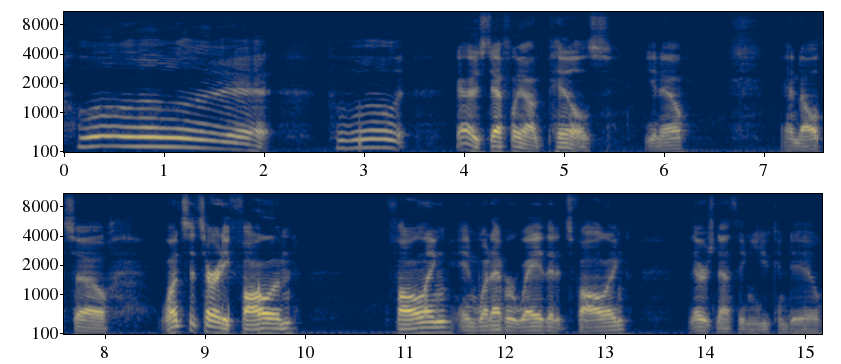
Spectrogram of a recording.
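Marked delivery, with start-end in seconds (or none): 0.0-3.5 very slow and very high, "pull" stretched out. Imitating the guy calling to pull it: imitating slow speech. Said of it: "you hear how he's talking all slow".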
